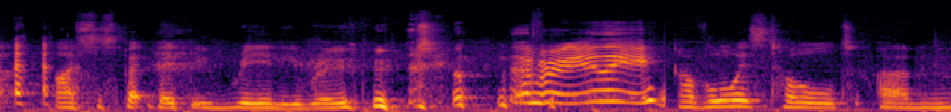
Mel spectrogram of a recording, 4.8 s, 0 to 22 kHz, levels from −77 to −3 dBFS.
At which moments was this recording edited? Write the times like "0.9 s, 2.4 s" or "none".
3.3 s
